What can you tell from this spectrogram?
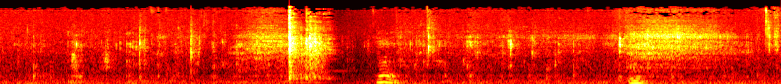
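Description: Forks clinking and scraping against plastic takeout trays, with close-up chewing and mouth noises of people eating.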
